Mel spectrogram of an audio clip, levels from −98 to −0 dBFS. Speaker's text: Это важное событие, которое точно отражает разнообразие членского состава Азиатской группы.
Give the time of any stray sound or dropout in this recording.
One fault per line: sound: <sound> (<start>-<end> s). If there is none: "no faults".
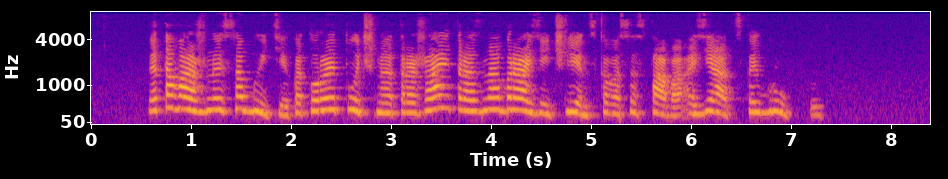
no faults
